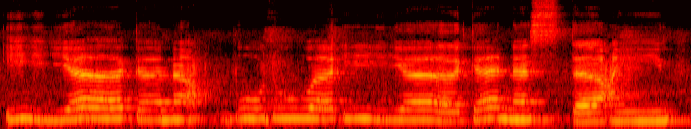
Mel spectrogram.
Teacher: ya yang pertama ni mad asli baca dengan ada 2 harakat.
